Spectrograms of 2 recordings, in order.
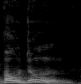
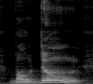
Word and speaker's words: Vodun: very interesting to me is actually vodin right vodun vun there I believe that's the pronunciation vodun and it comes from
